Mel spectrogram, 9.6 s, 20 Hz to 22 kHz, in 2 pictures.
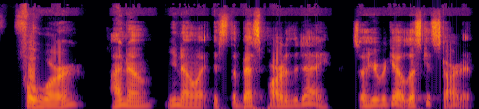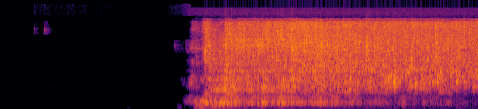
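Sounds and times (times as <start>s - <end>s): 
speech: 0.2s - 4.8s, 6.7s - 7.3s
toilet flushing: 6.6s - 9.5s.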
